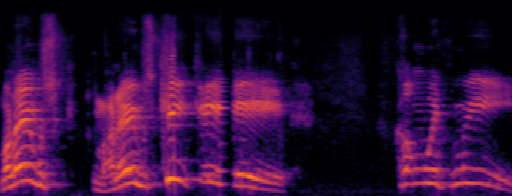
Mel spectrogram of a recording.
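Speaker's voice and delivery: very high, loud, wobbling, otherworldly slime voice. Narrating a slime appearing before the players, it speaks: warbly, strange Kiki voice. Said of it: "in this like warbly kind of strange voice".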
